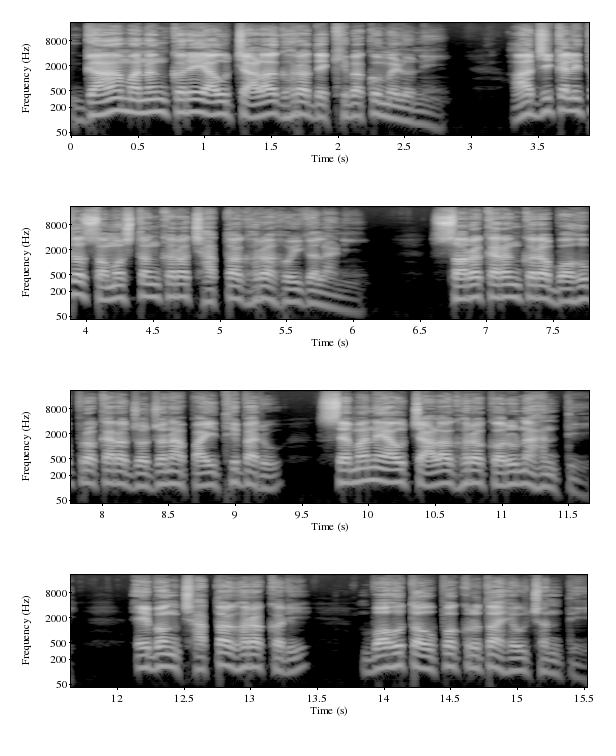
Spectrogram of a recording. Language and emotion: Odia, neutral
